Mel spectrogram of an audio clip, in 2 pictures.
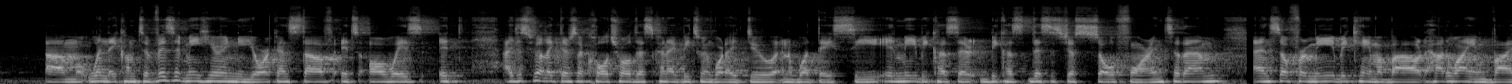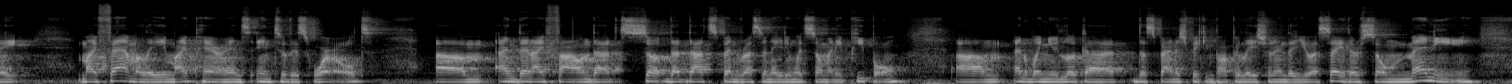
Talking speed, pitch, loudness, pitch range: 185 wpm, 120 Hz, -27 LUFS, 110-130 Hz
